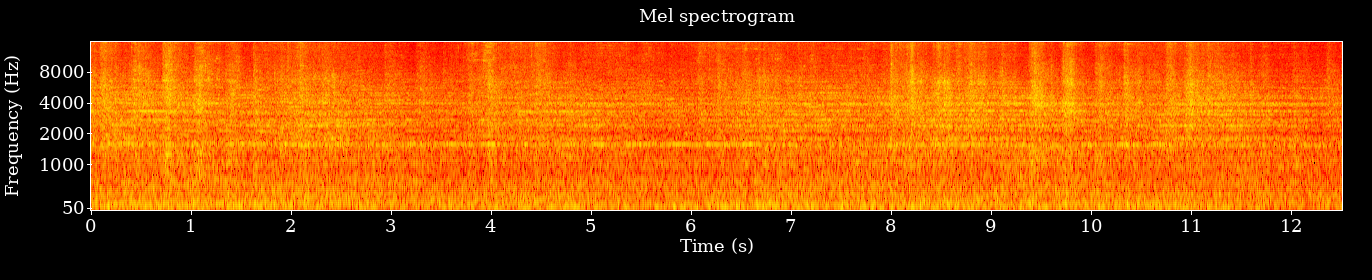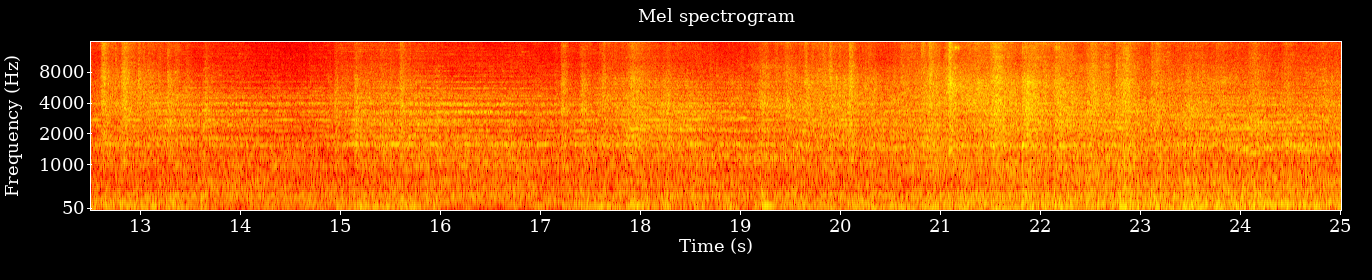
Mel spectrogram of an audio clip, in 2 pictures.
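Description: Freight cars rolling past: a steady rumble of steel wheels on rail, with irregular clicks as the wheels cross rail joints and a faint steady high-pitched ring over it.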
